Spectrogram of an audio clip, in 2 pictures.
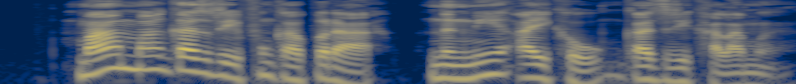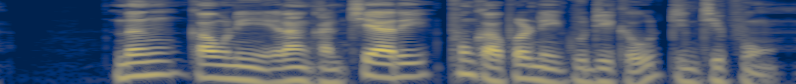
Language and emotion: Bodo, disgusted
